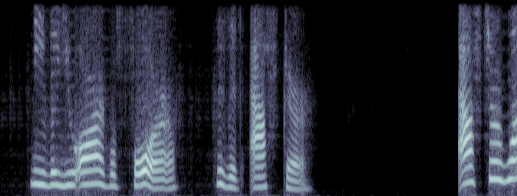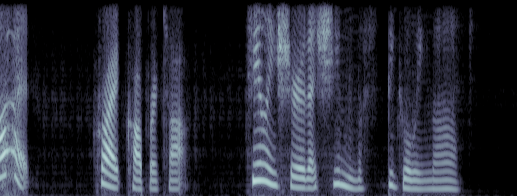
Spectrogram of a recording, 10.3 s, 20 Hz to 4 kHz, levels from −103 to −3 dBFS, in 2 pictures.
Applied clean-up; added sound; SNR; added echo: neural separator model SepFormer WHAMR!.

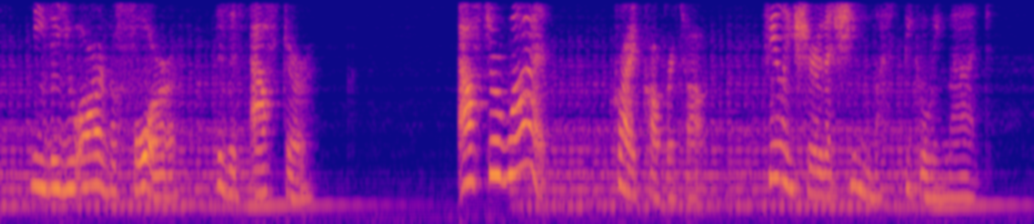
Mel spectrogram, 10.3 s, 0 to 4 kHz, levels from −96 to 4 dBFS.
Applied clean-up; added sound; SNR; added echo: none; Bowed string instrument; 17 dB; reverberation time 0.2 s.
